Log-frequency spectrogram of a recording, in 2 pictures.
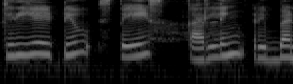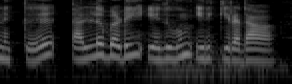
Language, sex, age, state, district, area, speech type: Tamil, female, 18-30, Tamil Nadu, Pudukkottai, rural, read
